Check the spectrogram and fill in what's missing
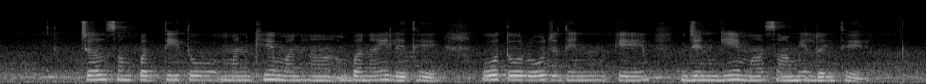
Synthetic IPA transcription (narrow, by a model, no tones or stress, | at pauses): t͡ʃəlsə̃mpət̪ːit̪omənkʰemənɦabənaːilet̪ʰeː | ʋoːt̪oɾoːd͡ʒd̪ɪnke | d͡ʒɪ̃nd̪ɡimãʃaːmɪlɾɐɦet̪ʰeː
